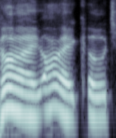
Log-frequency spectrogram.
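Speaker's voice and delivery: mock needling, mocking, teasing tone. Retelling how the coach answered a benched player: imitating Cal mocking a player. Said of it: "he was mocking the kid".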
